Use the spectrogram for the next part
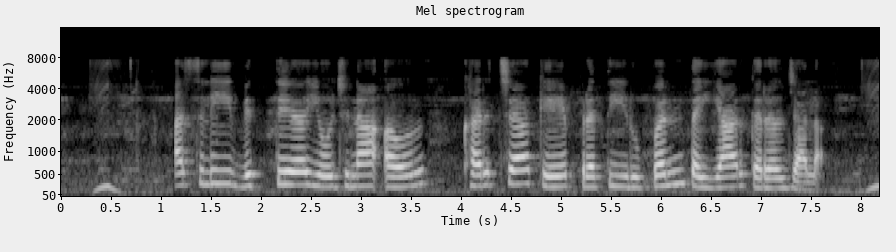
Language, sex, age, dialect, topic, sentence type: Bhojpuri, female, 18-24, Western, banking, statement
